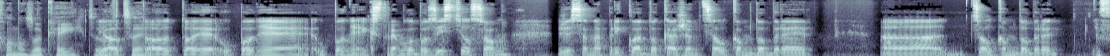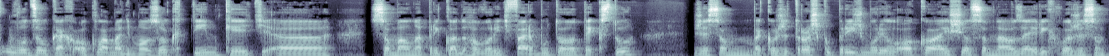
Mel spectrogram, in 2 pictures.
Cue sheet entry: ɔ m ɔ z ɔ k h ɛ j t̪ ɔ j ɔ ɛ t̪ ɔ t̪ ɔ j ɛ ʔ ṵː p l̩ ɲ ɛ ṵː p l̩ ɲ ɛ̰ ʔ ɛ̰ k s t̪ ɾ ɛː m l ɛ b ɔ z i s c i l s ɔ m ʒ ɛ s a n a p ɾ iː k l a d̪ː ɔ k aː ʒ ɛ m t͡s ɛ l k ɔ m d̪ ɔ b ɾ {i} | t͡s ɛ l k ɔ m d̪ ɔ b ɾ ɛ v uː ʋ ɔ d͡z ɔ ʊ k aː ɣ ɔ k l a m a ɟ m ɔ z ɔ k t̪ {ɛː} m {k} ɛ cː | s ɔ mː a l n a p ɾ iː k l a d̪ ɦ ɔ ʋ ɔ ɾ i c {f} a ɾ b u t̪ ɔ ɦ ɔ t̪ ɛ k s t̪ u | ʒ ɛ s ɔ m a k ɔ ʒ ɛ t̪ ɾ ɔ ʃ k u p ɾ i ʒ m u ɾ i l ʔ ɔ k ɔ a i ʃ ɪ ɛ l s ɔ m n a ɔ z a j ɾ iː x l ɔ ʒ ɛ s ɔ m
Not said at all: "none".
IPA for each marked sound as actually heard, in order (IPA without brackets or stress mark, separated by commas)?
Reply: ɛ, iː, k, f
